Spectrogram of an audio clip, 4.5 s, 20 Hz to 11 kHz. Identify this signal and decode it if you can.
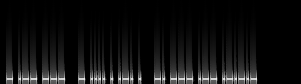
Morse code, heard as a keyed tone, about 40 wpm, 700 Hz. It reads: TWO THERE NOW.
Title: Sentences from Top 200 Words 40wpm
